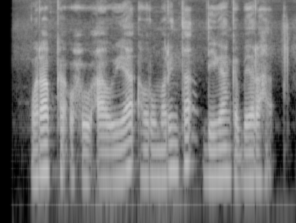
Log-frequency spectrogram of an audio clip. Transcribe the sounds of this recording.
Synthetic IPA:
wɑɾaːbkʰɐ̰wɑ̰ħuːʕɑ̰ːwɪjaːhɔɾʊmɐɾɪnt̪ʰɐd̪ɛːɣaːŋkʰɐbɛːɾɐɦɐ̰

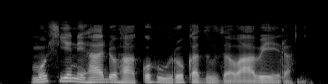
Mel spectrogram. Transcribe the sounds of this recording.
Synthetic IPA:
moʃjeneɦadɔɦakoɦuɾokaðuðawaweɾʔa

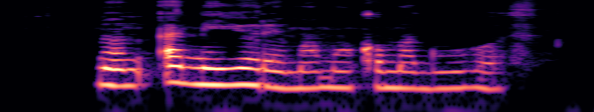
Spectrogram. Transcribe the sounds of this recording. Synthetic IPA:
nɔnanejɔɾɛmamɔkɔmaɡuwɔs

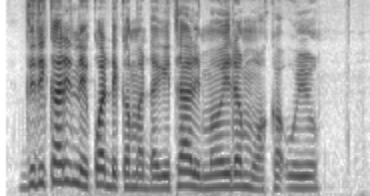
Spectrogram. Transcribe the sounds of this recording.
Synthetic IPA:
d͡ziɾikaɾinɛkwadɛkamadaɣɛtalimawɛɾamuwakaʔuːjɔ

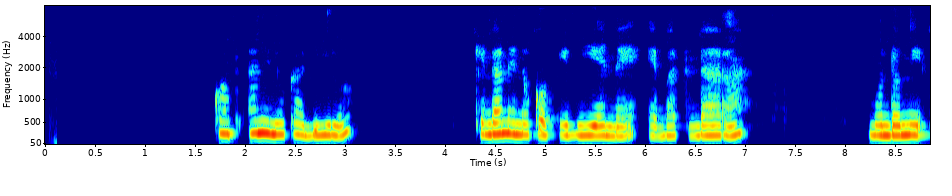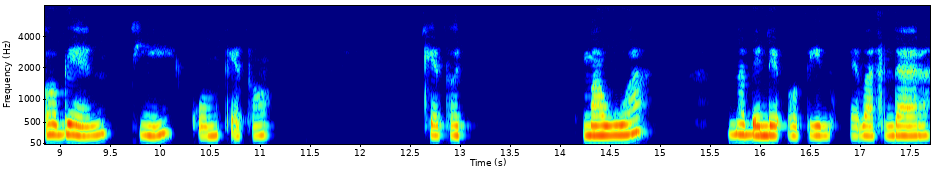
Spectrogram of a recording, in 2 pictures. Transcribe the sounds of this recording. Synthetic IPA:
kɔt̪aninokadiɾo | kendanɛnɔkɔpɪd̪jendɛːbat̪ndaɾa | mɔndɔmɪʔɔɡɛŋ | tʰikwomkɛt̪ɔ | kɛt̪ɔ | mawa | mabendeʔɔpɪd̪ɛbat̪ndaɾa

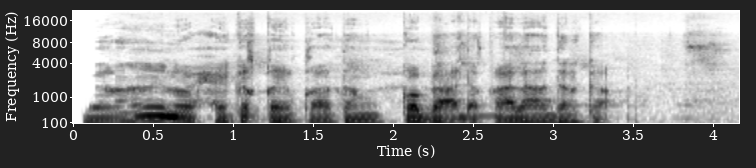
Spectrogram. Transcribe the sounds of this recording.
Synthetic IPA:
ɡaːɾɐɦanɐwɑħɑjkʰɐqejb̚qɑːt̪ʰaːŋkʰɔbɑʕɖɑqɑːlɐɦɐd̪ɐlkʰɐ

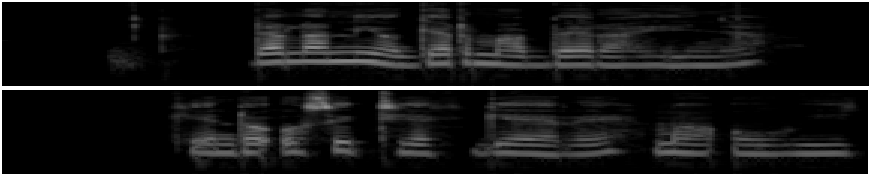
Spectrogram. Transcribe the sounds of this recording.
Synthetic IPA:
dalanɪɔɡɛɾmabɛɾaɪɲa | kʰendoʔosetjek̚ɡɛɾɛmaʔowit͡ʃ

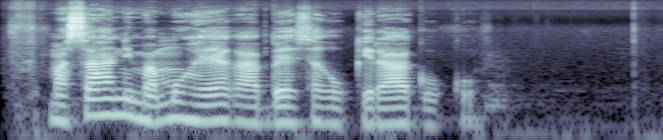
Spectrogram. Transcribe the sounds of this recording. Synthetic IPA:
masaːnimamoɦɛjaɣabɛːsaɣokeɾaːɣoko̰

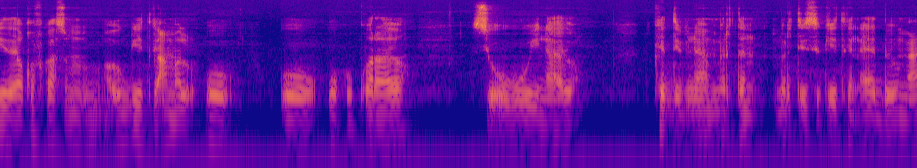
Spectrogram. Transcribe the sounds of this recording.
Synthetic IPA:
ɐðɐqɔfkʰaːsṵɡɛːd̪kʰɐʕɑ̰mɐl | kʰʊkʰʊɾaːjɔ | sɪ̰ṵːʊwɛjna̰ːðɔ | kʰɐd̪ibnɐrt̪ʰɐn | mɪrt̪ʰiːsɐɡɛːd̪kʰɐnʔaːd̪̚bɛʊmɑʕ

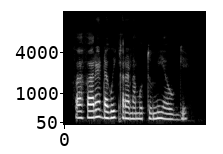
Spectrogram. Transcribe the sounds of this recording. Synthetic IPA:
fafaɾɛdaɣoikaɾanamotumiaoɡe

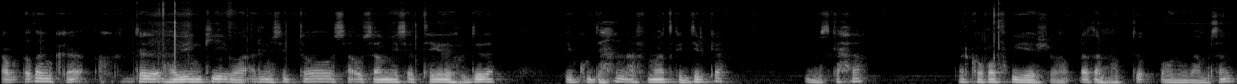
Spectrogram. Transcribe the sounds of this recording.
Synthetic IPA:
hɐbɖɑqɑŋkʰɐhʊrd̪ɐðɐɦɐwɛːŋkʰiːwɑːʔɐ̰rɪnsɪt̪ʰɔːsa̰ːʊsaːmɛjsɐt̪ʰɐɣɐðɐɦʊrd̪ɐðɐ | iːɡuːd̪ɐɦaːnʕɑːfɪmaːd̪kʰɐt͡ʃɪrkʰɐ | imɐskʰɑħðɐ | mɐrkʰɐqɔfkʰʊjɛːʃɔhɐb̚ɖɑqɑnɦɔbt̪ʰɔɔːnɪðaːmsɐn

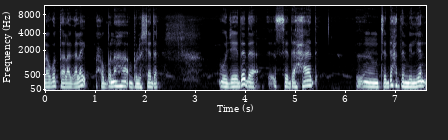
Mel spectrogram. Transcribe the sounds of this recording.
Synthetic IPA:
ɔːɣʊt̪ʰɐlɐɡɐlɛjħʊbnɐɦɐbʊlʃɐðɐ | ʊt͡ʃɛːd̪ɐðɐs | sɐd̪ɛħd̪ɐmɪljɐn

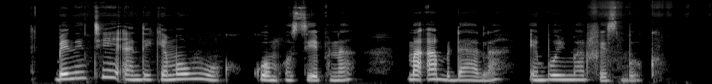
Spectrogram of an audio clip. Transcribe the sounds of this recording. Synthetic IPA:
benitjeʔandɪkemɔwokː | womosjepna | maʔabdala | embujmarfesbuk

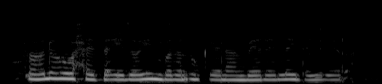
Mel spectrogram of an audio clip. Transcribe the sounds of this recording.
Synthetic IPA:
ħɔːlʊɦʊwɑħɑjfaːʔiðɔːjɪmbɐðɐnʊkʰɛːnaːnbɛːɾɛlɛjd̪ɐjɐrjɐrɐ

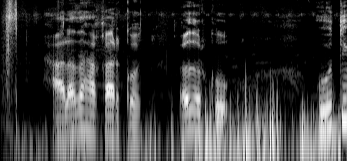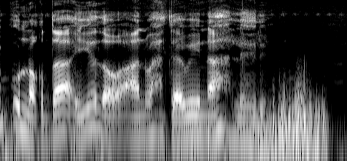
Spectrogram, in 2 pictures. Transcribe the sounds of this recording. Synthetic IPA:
ħɑ̰ːlɐðɐɦɐqɑːrkʰɔːd̪̥̚ʕʊðʊrkʰʊ | uːd̪ɪbʊnɔqd̪aːɪjɐðɔːaːnwɑħd̪aːwɛjnɐɦlɐhɛlɪn

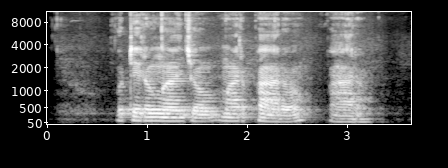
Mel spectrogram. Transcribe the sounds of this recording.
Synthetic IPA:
oteɾoŋaɲd͡ʒɔmarpaɾɔpaɾɔ

